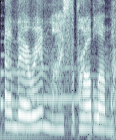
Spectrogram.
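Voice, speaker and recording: Actress as a cool, blunt young seamstress. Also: female voice, sits high, fairly even intonation, lightly acted. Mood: firm, dry. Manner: brisk, matter-of-fact, self-assured. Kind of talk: video game voice acting. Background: game music.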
